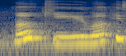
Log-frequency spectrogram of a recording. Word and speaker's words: Locke: Her relationship with her best friend Loki is purely platonic for now, but things could go romantic if someone decided to step up. Loki's actually spelled L-O-C-K-E, but it's pronounced Loki, and he doesn't really like answering why it's like that.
